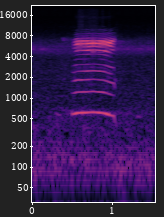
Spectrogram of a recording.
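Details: A young mother monkey, on the second day of not seeing her baby, weeps for it. She gives a single loud, steady, tonal cry of about half a second that bends downward at its end, over faint low background rumble.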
